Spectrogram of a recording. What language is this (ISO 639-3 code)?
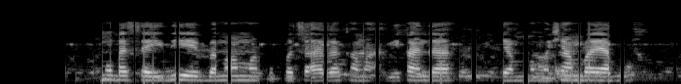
swa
